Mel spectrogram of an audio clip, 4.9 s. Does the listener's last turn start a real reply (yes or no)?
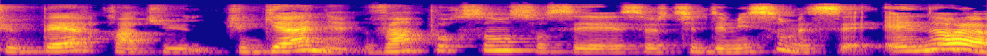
yes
